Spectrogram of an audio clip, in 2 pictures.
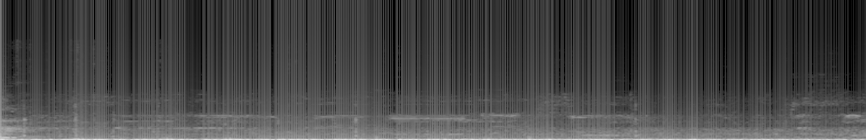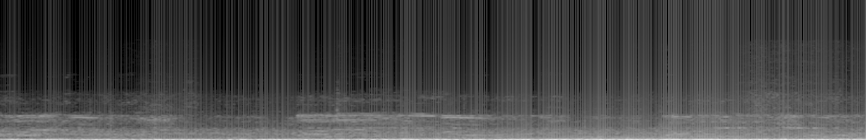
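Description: Steady low rumble of a car driving slowly, heard from inside the car.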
